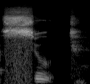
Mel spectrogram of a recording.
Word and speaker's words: suit: นะ ครับ ผม คำ ๆ นี้ อ่าน ว่า suit นะ ครับ suit เป็น ได้ ทั้ง คำ นาม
